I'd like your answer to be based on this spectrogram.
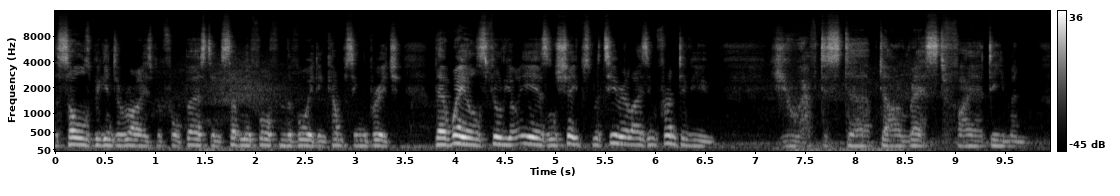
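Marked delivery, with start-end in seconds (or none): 7.2-9.8 eerie, slow, drawn-out ghostly half-whisper. The narrator voices one of the ghosts addressing the fire demon, half-whispering. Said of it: "one of the ghosts whispers".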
